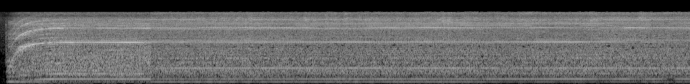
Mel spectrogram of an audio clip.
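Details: Pressure washer with a faulty total-stop bypass, running on a direct-wired switch with the water connected: motor whine spins up fast and holds an even pitch with no surging. Runs normally.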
